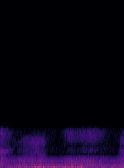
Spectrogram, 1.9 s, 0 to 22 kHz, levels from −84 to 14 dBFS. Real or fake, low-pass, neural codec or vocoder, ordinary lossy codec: real; 5.4 kHz; none; none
